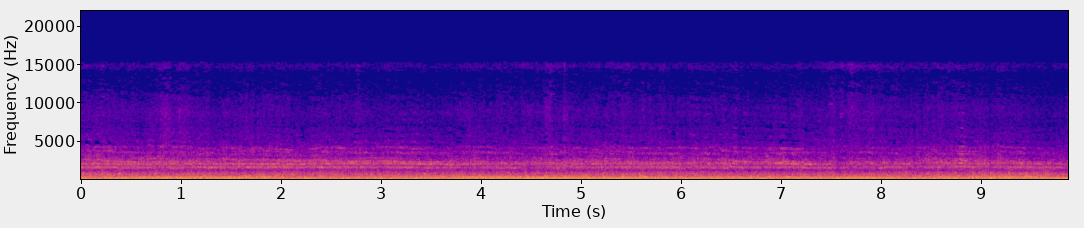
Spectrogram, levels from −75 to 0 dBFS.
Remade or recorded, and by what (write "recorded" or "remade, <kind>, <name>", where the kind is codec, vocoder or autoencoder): recorded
